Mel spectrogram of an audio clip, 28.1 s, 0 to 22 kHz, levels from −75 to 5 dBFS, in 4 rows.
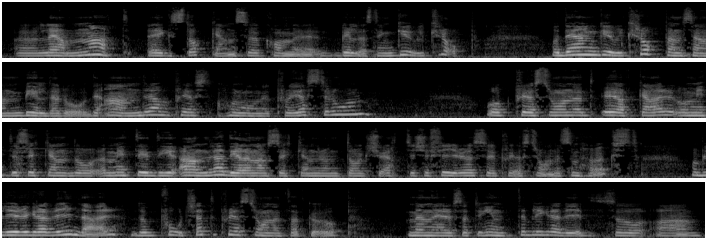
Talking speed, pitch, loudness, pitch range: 145 wpm, 200 Hz, -29 LUFS, 190-220 Hz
